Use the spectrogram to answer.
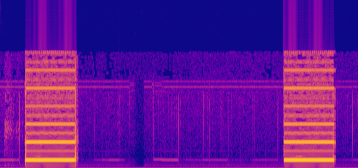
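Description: Telephone line tone while calling the police: two long, steady electronic tones lasting about a second each, separated by several seconds of near silence, loud and clean with no voices.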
